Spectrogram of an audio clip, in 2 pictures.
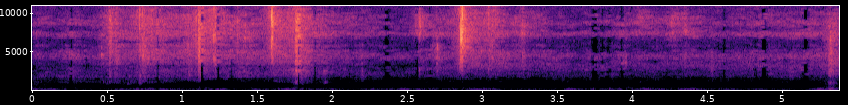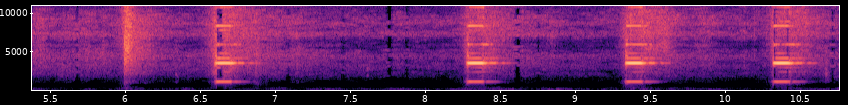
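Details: IV infusion pump programmed and started for hydration fluid after the IV was flushed and confirmed in the vein, in a nursing demonstration; soft button clicks and short tones, then four repeated high beeps.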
